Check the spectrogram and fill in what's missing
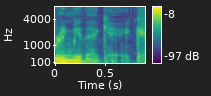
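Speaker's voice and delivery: low, hushed, dominant, commanding voice. Asked to demonstrate a Dom voice for listeners, dominant commanding voice. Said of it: "demonstrate Dom voice for".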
